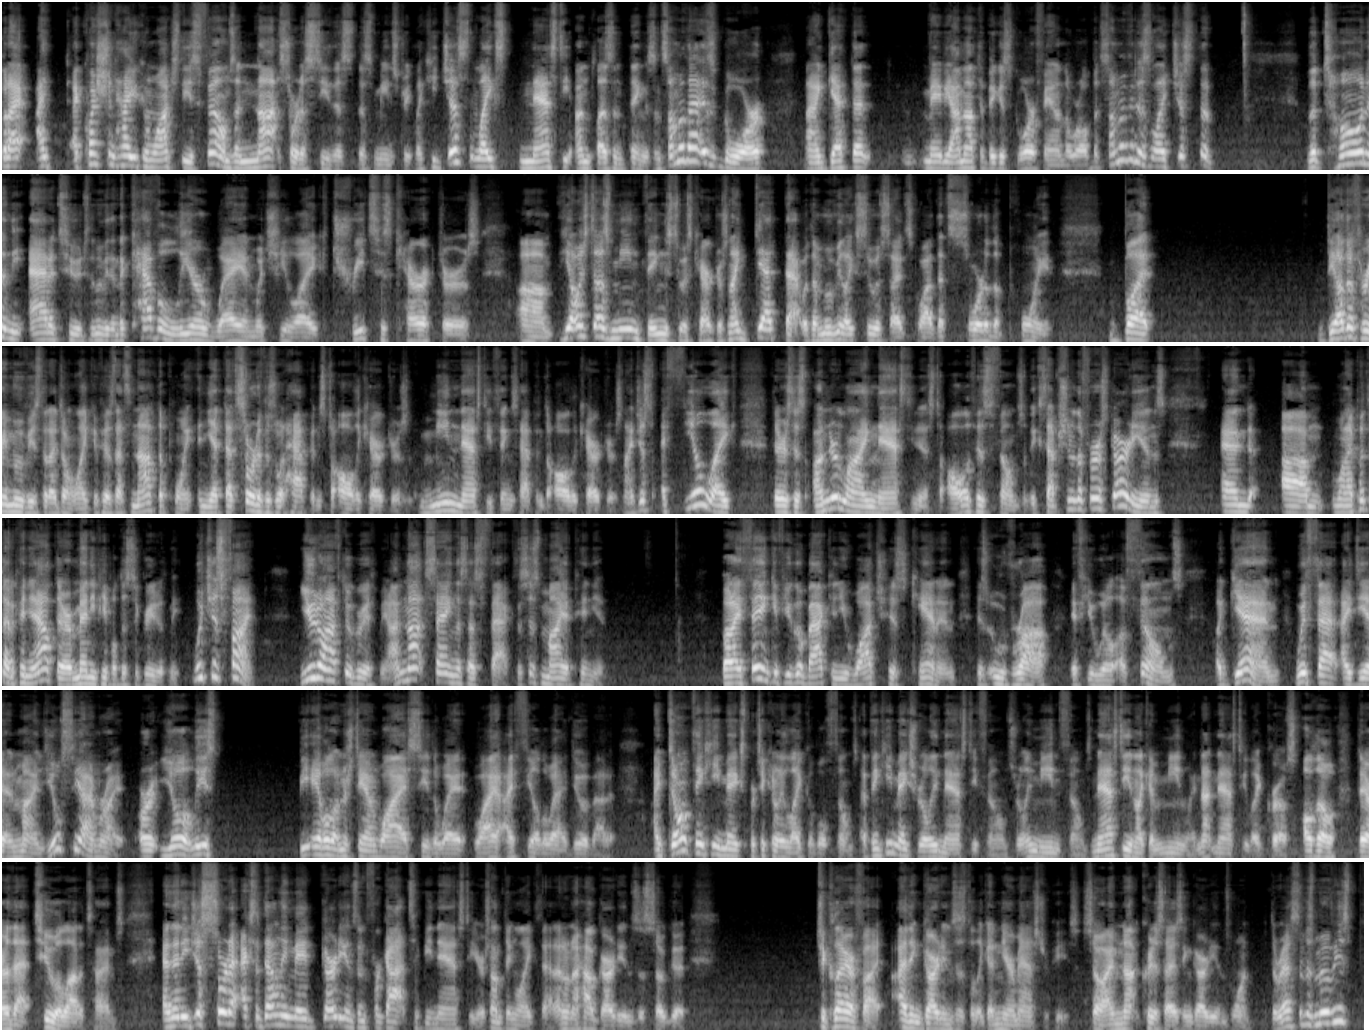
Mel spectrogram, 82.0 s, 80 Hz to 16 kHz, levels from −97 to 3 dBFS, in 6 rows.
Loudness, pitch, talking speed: -18 LUFS, 185 Hz, 235 wpm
